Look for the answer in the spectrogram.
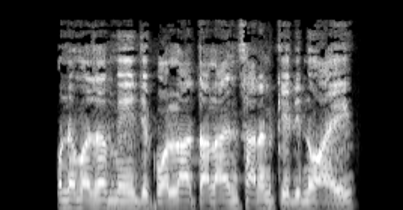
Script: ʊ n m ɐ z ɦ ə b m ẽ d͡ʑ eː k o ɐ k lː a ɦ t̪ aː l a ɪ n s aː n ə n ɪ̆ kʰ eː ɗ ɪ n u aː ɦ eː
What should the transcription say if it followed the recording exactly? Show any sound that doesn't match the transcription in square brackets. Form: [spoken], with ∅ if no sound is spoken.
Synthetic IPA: ʊ n m ɐ z ɦ ə b m ẽ d͡ʑ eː k o ɐ [∅] lː a ɦ t̪ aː l a ɪ n s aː n ə n ɪ̆ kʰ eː ɗ ɪ n [o] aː ɦ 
